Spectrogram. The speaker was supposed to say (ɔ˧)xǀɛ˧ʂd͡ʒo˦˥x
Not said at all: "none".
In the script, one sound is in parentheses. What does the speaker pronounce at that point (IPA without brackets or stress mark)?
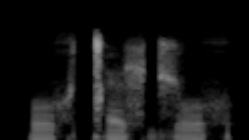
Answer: o˧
